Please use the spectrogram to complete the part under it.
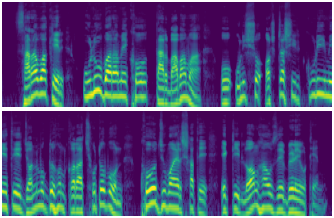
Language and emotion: Bengali, neutral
